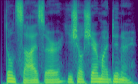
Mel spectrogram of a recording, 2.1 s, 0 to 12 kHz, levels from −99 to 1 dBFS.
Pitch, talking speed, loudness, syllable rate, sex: 100 Hz, 230 wpm, -19 LUFS, 5.3 syllables/s, male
